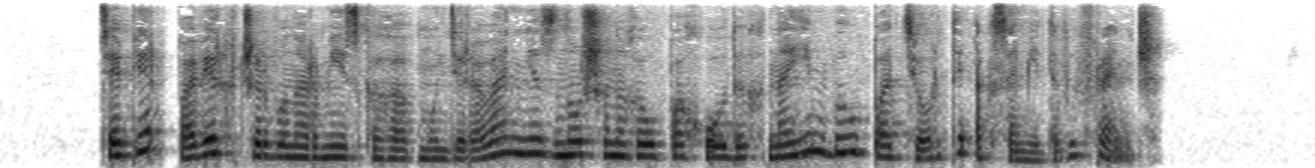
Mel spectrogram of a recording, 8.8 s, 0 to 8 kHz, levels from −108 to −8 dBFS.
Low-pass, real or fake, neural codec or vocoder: 7.2 kHz; real; none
